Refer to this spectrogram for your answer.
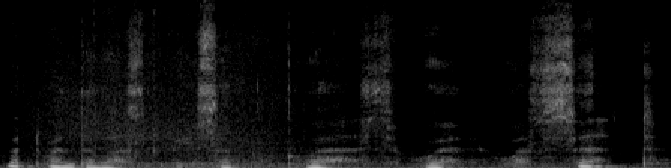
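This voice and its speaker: A woman playing a haughty, menacing, ageless vampire lady of a castle in a whispered ASMR roleplay, with deliberate, imperious delivery. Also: a little high, mellow. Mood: cold, wistful menace.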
